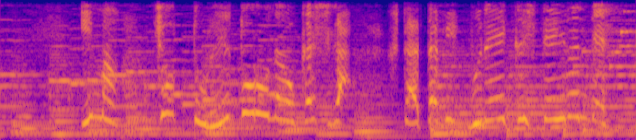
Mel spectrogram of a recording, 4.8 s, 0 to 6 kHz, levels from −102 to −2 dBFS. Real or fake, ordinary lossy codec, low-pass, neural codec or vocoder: real; Opus, 32 kbps; 5.4 kHz; none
